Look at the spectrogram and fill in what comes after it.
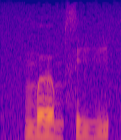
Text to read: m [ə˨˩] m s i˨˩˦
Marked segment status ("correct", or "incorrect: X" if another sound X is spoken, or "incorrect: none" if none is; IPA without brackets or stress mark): incorrect: əː˨˩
